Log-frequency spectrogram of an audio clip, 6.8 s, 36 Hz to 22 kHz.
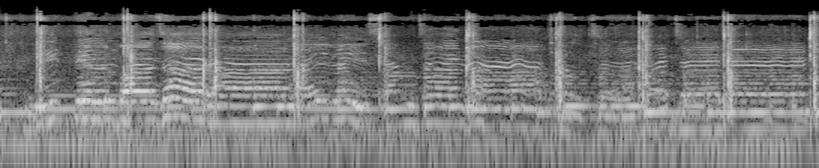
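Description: A group singing a song together, with hands clapping a steady beat about every 0.7 seconds.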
